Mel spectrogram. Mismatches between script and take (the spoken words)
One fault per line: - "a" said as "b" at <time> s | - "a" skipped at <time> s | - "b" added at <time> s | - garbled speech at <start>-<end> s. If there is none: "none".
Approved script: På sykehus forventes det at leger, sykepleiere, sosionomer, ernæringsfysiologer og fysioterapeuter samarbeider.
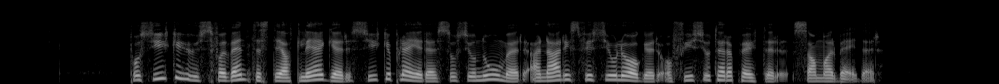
none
